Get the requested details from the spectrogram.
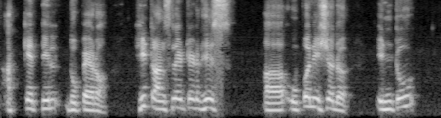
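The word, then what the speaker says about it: Anquetil-Duperron: Spelling is something different, but the pronounce of that spelling is Akketil Duperron.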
